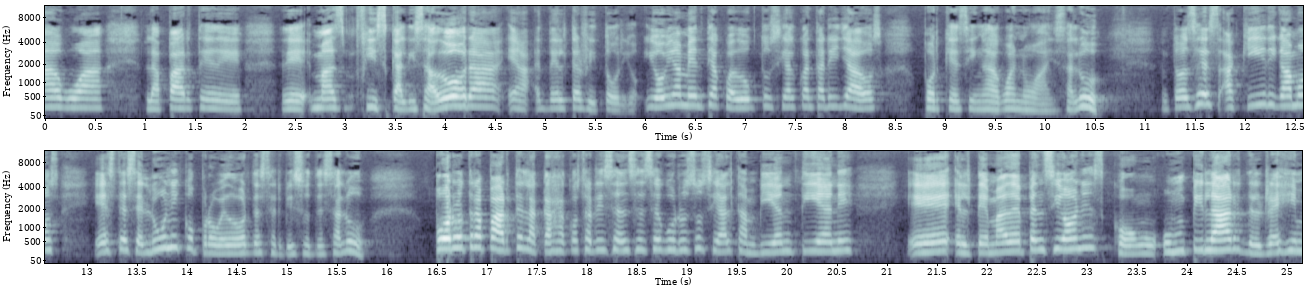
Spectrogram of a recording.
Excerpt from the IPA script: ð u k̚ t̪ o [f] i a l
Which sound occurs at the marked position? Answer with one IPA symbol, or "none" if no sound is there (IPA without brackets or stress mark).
s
